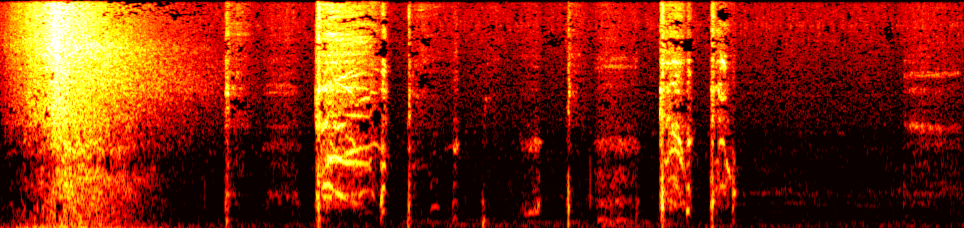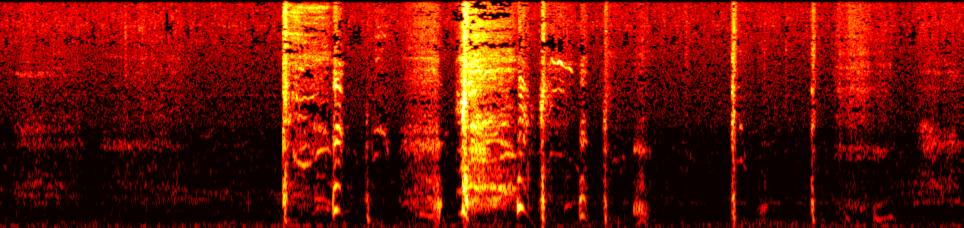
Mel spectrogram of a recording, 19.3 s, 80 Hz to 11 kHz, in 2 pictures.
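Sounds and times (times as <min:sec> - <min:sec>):
faint noise: 0:00.0 - 0:19.2
person coughing heavily: 0:03.2 - 0:07.4, 0:12.5 - 0:16.2.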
